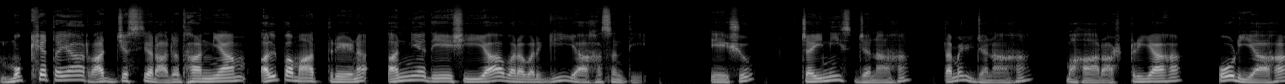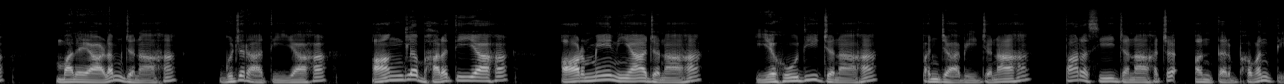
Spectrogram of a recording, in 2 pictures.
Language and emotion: Sanskrit, neutral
